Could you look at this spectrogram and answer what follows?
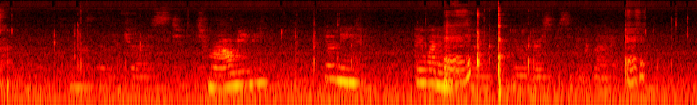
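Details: A young child's voice with several short, abrupt catches in the breath between sounds over a steady background hum; hiccups.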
